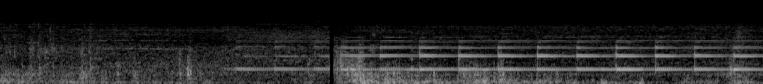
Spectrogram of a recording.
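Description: Train running with a rumble. From a couple of seconds in, a steady ringing tone joins it and pulses about two and a half times a second. The sound drops out for a moment a little past three seconds in.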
